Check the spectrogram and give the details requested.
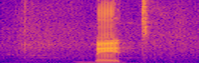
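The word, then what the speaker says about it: בית: que bet es decir cuando uno dice la letra bet uno pronuncia la t la t al final bet bet como si fuera una cabrita una ovejita bet con los labios termin ha okay Porque esa es la t final bet bet Esa es la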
